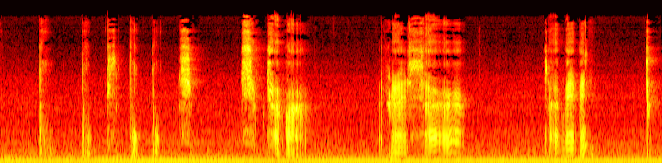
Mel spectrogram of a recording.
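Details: Grey parrot (Psittacus erithacus), beatboxing mimicry.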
